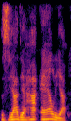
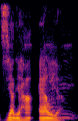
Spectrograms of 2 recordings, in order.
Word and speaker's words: Yahvah Eliah: is my name, so I pronounce it as my father pronounced it, YAHVAH Eliah.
